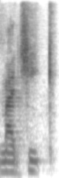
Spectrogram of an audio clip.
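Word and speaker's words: Magik: it's supposed to be pronounced magique when it's got a K.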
